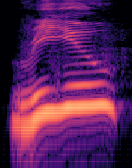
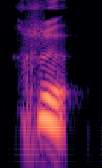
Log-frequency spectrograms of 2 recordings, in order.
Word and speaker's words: Ryu: And even Ryu, we just accept that. Because really the way it's pronounced is Hru. But no one wants to say that because that sounds pretentious.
